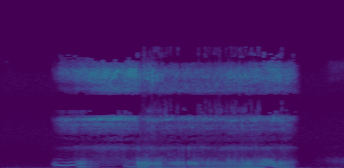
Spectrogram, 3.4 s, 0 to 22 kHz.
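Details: Maria, a 13-year-old senior female fawn pug in Japan, recorded indoors on 3 October 2023, gives a loud, rattling snore. A short nasal snort comes first, then a buzzy, throaty snore that runs steadily for about a second and a half.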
